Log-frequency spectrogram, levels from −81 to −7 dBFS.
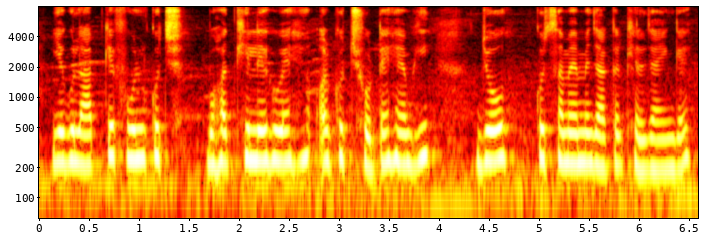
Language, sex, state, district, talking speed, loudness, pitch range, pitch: Hindi, female, Uttar Pradesh, Lucknow, 190 wpm, -14 LUFS, 215-245 Hz, 230 Hz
